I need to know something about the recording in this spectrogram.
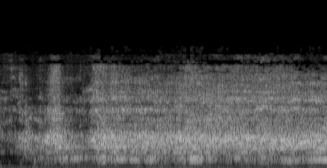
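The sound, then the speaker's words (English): The engine of the last bus, loaded with passengers, roars loudly and steadily as the bus pulls away, a dense low rumble with broad noise that holds at the same level throughout, with no voices. “You get on that bus, too. It's the last one.”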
